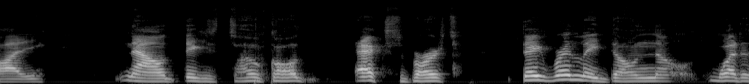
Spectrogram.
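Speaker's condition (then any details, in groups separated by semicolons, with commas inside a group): Neurological disability (takes dalfampridine)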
